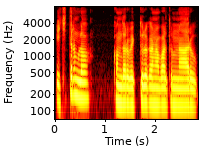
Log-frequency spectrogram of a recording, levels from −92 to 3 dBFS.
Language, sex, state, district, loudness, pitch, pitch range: Telugu, male, Telangana, Mahabubabad, -16 LUFS, 135 Hz, 130-155 Hz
